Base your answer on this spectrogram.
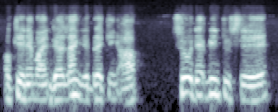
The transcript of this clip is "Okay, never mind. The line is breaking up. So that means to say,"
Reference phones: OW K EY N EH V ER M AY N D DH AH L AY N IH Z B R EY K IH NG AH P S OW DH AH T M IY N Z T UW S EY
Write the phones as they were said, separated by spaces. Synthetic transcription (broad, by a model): OW K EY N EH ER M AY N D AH L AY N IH B R EY K IH NG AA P S OW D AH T M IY N T UW S EY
